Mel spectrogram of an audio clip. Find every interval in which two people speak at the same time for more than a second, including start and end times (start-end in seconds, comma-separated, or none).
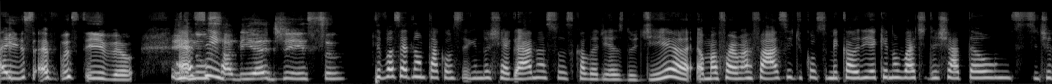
none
